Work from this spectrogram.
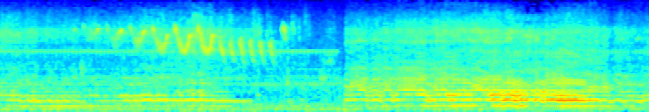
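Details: A bumblebee flying in a forest with wild violas gives a deep, rich buzz that rises and falls in pitch as it moves; quick high chirps and sweeping whistles from a small bird sound over the first half.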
